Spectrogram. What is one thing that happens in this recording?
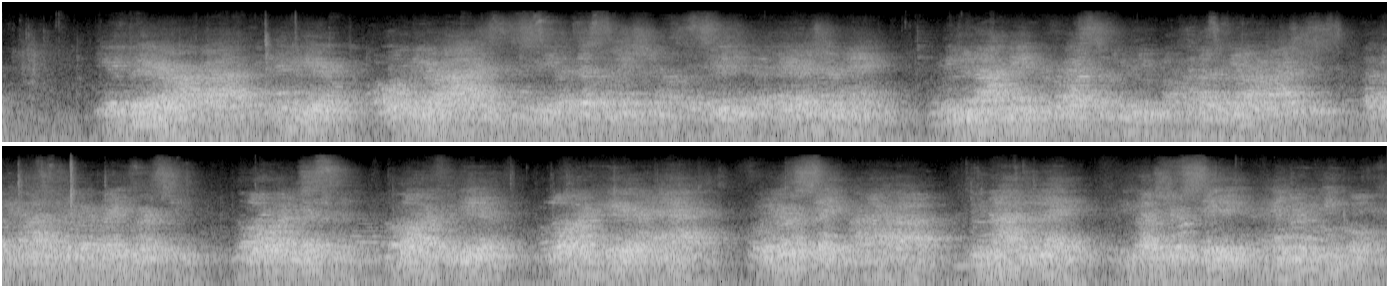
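A choir of men and women sings together, echoing in a large hall.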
